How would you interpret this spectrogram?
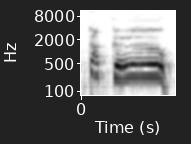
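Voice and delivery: loud high call of the name; playful loud call. Real, not acted. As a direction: shout the cat's name high. Calling the cat's name.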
